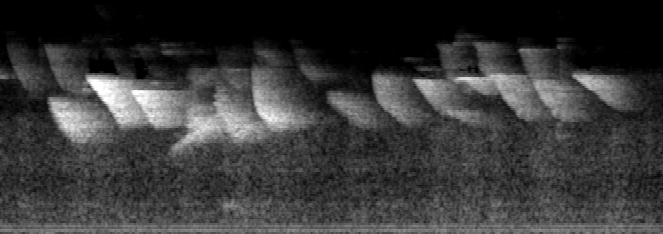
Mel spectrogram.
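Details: Green-winged saltator giving boca mole song, a long flowing string of mellow, downward-slurred whistles in a steady sequence lasting about six seconds, with a low constant hum in the background.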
